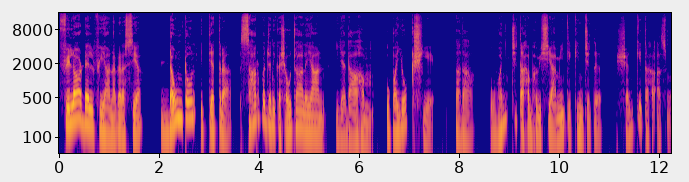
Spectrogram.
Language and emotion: Sanskrit, fearful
